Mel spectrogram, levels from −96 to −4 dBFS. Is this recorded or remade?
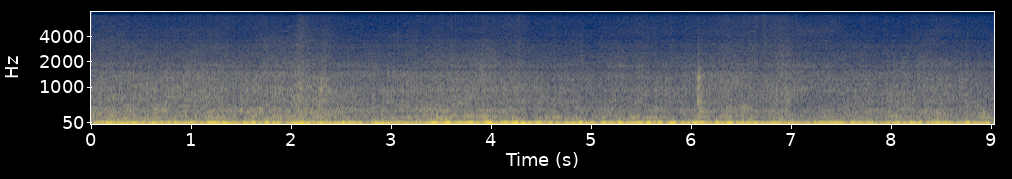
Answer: remade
